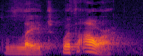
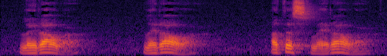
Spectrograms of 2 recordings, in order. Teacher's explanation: Americans pronounce the T between vowels more quickly, closer to a D sound. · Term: flap T sound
